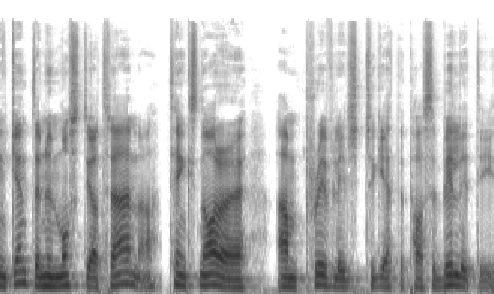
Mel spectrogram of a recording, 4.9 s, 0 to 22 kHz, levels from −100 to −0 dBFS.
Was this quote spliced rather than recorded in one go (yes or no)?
yes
